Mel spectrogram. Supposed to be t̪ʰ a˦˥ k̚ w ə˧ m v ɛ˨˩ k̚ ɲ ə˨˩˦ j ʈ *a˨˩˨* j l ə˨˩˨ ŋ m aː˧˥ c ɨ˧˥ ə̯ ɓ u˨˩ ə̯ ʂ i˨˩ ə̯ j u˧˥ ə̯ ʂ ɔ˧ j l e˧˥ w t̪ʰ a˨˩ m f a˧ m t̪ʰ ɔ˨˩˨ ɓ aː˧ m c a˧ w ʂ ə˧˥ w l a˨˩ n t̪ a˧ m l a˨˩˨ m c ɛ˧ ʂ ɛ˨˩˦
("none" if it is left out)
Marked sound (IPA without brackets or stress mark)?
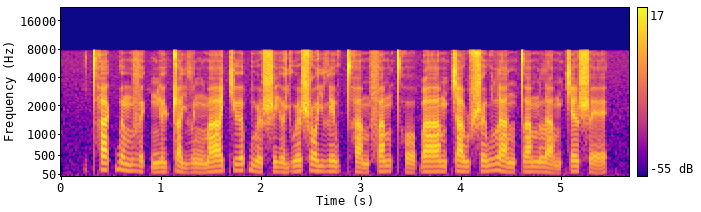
a˨˩˨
